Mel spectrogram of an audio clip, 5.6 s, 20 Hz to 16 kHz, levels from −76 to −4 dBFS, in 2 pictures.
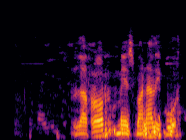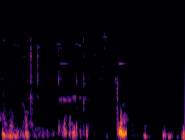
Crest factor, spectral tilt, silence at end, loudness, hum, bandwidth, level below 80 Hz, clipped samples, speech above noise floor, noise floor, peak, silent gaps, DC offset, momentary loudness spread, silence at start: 18 dB; -8 dB/octave; 0 s; -18 LUFS; none; 6.4 kHz; -56 dBFS; under 0.1%; 33 dB; -50 dBFS; -2 dBFS; none; under 0.1%; 23 LU; 0.85 s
